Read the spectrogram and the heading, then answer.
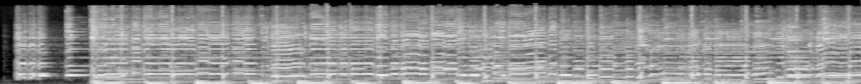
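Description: A traditional bluegrass band plays with bass, mandolin, fiddle, banjo and guitar. After a brief opening moment, a steady, loud, bouncing bass rhythm runs under bright plucked and bowed melody lines.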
